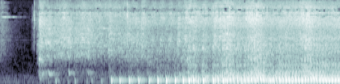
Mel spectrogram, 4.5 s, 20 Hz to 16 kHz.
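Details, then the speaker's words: Honda Navi, crank-no-start, allegedly run through water and dirt, after swapping the dirt-clogged carb for a new untuned 19mm Nibbi carb, gasket not fully dry: cranks briefly, fires in about a second, settles to an even putter; normal start and idle. "that seems promising it seems like it's fixed cuz with the old carb wherever that is it had zero like Fires at all like for trying to get it to run"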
